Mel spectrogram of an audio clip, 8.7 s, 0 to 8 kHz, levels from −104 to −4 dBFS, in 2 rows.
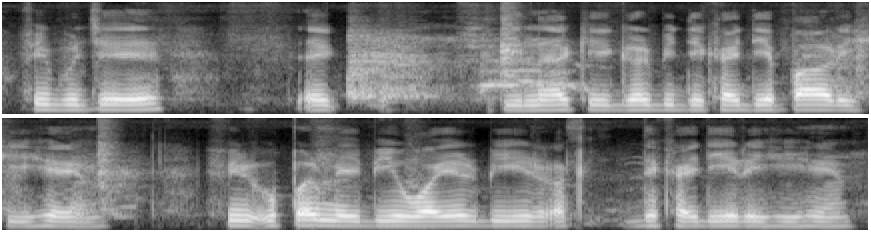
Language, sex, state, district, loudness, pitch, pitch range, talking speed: Hindi, male, Arunachal Pradesh, Lower Dibang Valley, -18 LUFS, 130 Hz, 130-135 Hz, 160 wpm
